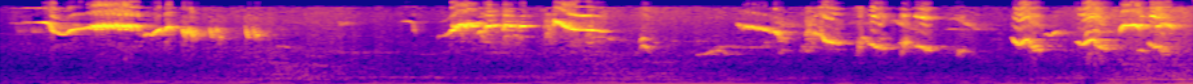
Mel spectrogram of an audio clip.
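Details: Horsfield's bush lark delivers rapid, varied song of thin whistles, twittering trills and scratchy squeaks in close bursts, with a steady low hum in the background.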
